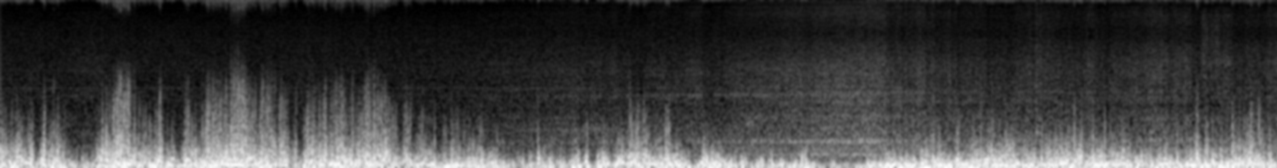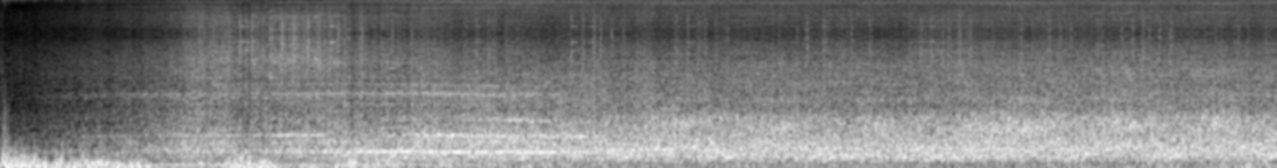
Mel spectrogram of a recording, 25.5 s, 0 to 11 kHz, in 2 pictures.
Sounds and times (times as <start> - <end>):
Railroad car, train wagon: 0.0 - 25.5
Train: 0.0 - 25.5.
